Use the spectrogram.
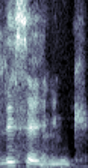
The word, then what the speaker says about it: listening: And here there is no sound between silent or consonant letters. You have to say listening.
